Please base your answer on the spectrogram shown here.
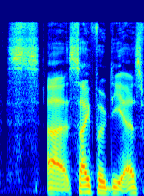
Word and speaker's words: Sifo-Dyas: sifo-dyas in Episode two his name is pronounced sifo-dyas which means Epps himself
